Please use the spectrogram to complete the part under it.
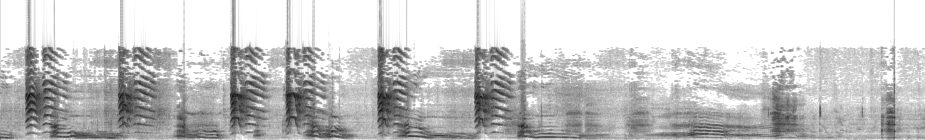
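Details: Pet dog howling, set off by one of her squeaky toys; wavering, sliding howls rise and fall in repeated bursts, broken by sharp short squeaks of the toy.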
